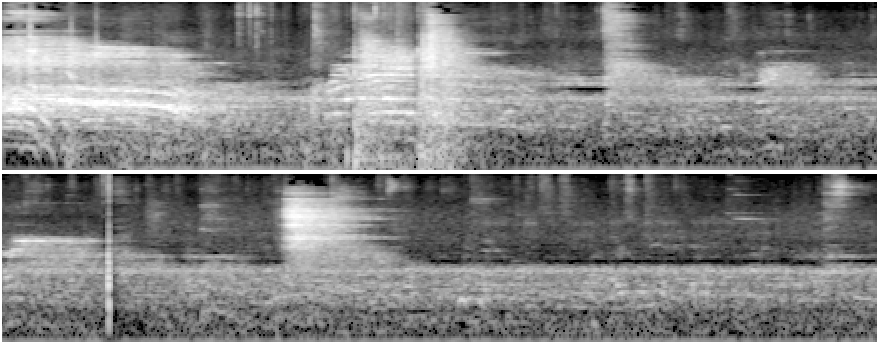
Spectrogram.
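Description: Shouting voices in a large gym hall and a heavy thud about three seconds in, as of a wrestler's body slamming onto the ring mat; after that, quieter room noise with a single sharp click in the middle.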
